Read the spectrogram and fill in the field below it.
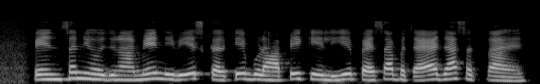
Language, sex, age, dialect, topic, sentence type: Hindi, female, 25-30, Marwari Dhudhari, banking, statement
